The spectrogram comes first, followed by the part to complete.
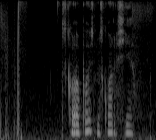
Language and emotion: Russian, neutral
